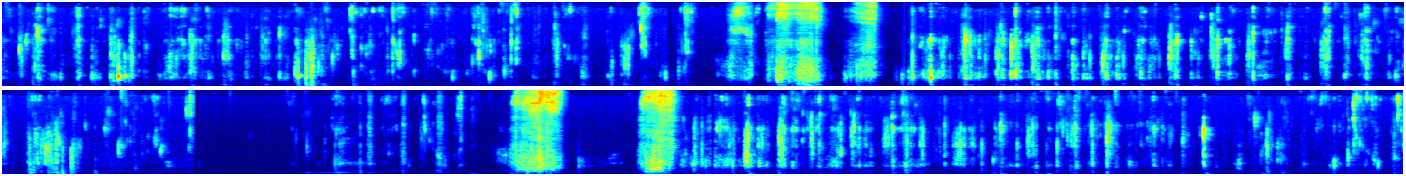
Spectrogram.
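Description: Close-miked eating sounds: a person biting and chewing spicy tteokbokki, with wet, sticky mouth noises. A few louder sharp sounds come about a third of the way in and again past the middle, with a short quiet pause between them.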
